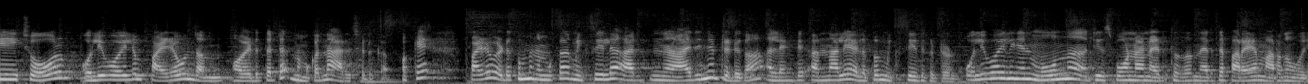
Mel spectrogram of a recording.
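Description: At 11.65 to 11.67 s, lost LE Audio frames leave a 20 ms gap, which fits two dropped 10 ms frames. The decoder fills it, producing a brief noisy smear.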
